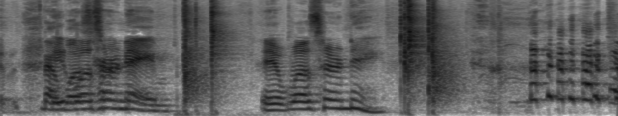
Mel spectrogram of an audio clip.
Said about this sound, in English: People are gonna hate us for clapping into the mic.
